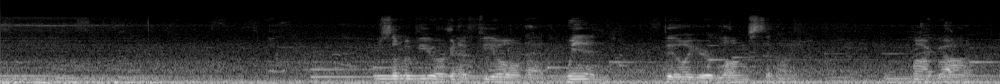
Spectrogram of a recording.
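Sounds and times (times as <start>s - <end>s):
electric keyboard sustained notes: 0.0s - 10.0s
low uneven rumble: 0.0s - 10.0s.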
